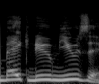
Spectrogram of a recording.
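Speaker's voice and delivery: very high, shrill, high-pitched scream.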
